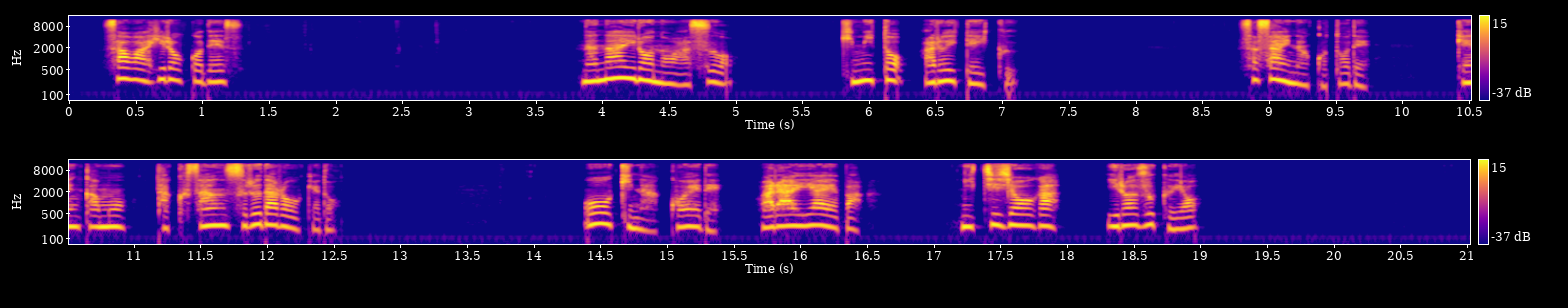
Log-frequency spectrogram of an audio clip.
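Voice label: Voice Sample Narration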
